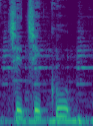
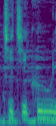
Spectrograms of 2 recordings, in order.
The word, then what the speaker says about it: Kyekyeku: My stage name is Cheche Ku, and it's written K-Y-E-K-Y-E-K-U, but pronounced Cheche Ku like two Che Guevaras and one Cool and the Gang, so that makes Cheche Ku.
